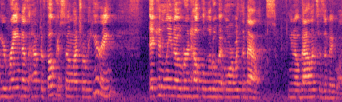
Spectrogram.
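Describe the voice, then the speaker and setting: The speech runs at a very fast pace with fairly even intonation, amid noticeable background noise and audible room echo. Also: woman. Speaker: audiologist. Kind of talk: informational talk to seniors. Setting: talk to residents in a senior living community, with mic. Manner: loud.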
